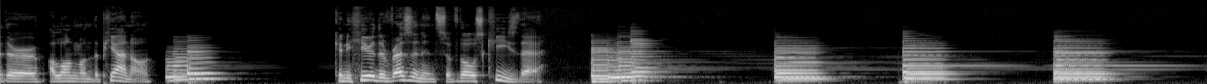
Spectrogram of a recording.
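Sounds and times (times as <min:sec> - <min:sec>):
piano chords ringing: 0:01.7 - 0:02.5, 0:05.9 - 0:12.0.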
